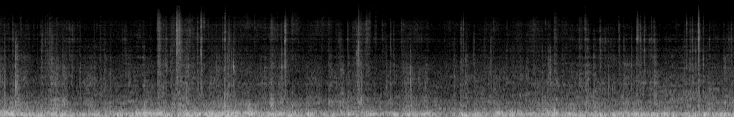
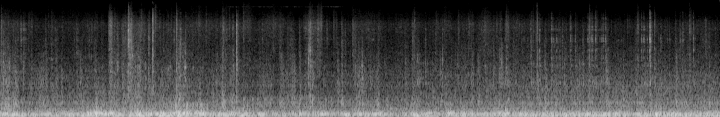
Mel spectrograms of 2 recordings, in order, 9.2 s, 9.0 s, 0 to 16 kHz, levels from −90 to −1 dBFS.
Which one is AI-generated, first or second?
first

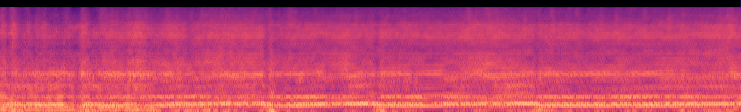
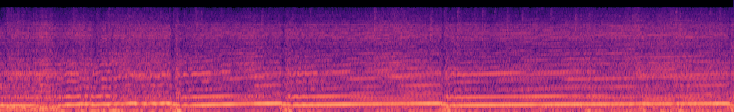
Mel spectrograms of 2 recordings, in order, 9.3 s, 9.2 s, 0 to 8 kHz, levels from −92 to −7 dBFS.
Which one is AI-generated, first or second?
first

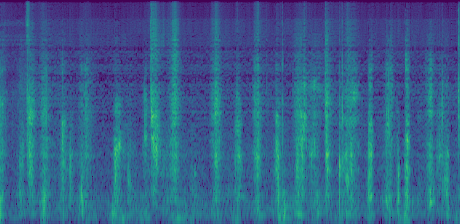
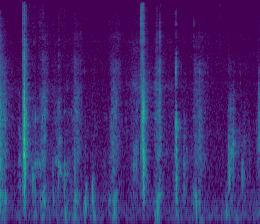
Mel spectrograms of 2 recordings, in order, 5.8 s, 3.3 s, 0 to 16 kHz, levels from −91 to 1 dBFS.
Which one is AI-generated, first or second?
first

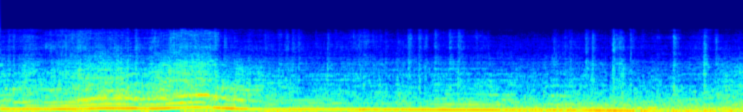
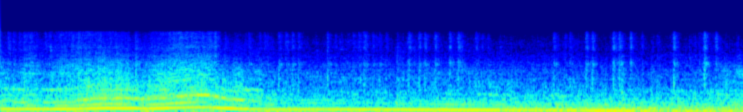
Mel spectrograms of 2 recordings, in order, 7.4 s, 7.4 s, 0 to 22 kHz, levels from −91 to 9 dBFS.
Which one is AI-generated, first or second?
first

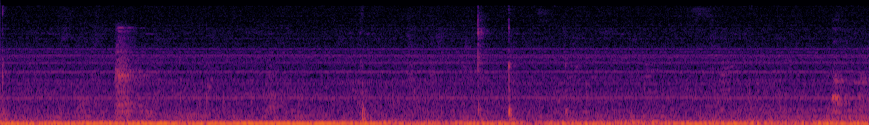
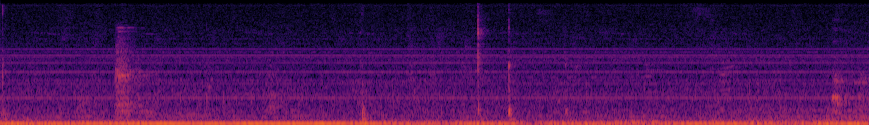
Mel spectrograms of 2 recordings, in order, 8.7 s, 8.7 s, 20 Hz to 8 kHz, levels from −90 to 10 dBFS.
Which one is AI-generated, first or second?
first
